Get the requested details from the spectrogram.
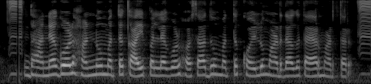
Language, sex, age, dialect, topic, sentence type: Kannada, female, 18-24, Northeastern, agriculture, statement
